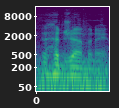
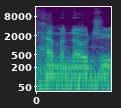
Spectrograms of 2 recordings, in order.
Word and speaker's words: hegemony: bullied him enough that he actually knows how to pronounce hegemony as opposed to like heminoji or hedges germany hame energy he doesn't do that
